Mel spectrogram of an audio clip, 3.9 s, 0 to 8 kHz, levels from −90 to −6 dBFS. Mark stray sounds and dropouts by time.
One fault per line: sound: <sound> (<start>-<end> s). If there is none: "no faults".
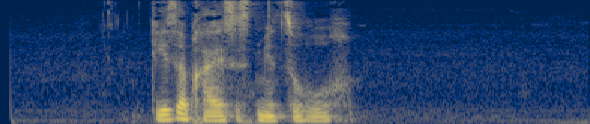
no faults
